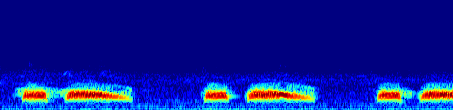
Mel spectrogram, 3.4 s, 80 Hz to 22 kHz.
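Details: Fighting coo of a spotted dove in the thổ sấm style: three loud, deep, mellow phrases about 1.3 seconds apart, each a short hoot followed by a longer coo that dips at the end.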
